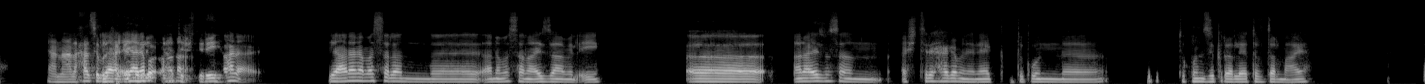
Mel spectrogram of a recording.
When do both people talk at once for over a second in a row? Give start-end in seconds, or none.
0.9-2.3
